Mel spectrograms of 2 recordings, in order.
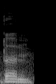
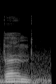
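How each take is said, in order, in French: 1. Le son b final est muet. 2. Le son b final est prononcé. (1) "si tu n'entends pas le B à la fin" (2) "on ne dit pas bomb"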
